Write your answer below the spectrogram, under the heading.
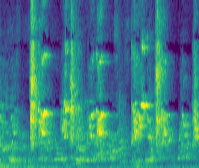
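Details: Pet budgerigars squawking: loud, raspy, buzzy calls in quick irregular bursts, some notes sharp and grating, indoors with light background hum.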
